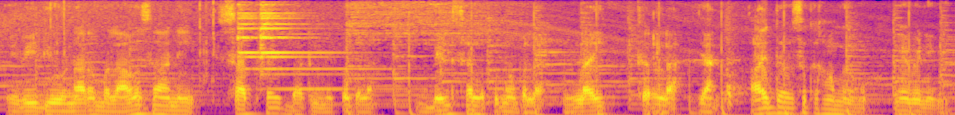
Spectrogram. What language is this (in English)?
Sinhala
